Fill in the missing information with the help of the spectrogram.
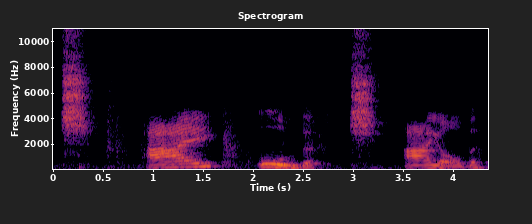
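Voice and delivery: put-on "Ch", "I", "old" said slowly part by part; sounding out. Shown as a demonstration. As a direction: sound out each chunk for the children. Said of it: "So let's read it".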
